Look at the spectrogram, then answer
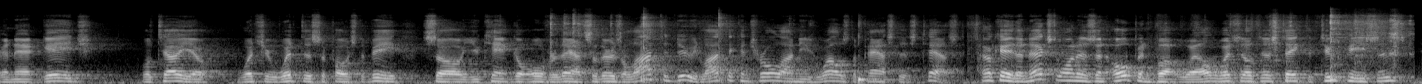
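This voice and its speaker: A man's voice: mid-range voice, slight background noise. A middle-aged man teaching auto body welding in a garage workshop, explaining things in a plain, practical, folksy way. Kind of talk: hands-on welding demonstration. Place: garage workshop with red tool chests. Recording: roomy, echoey workshop.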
